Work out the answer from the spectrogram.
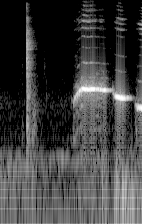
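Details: Female pet African grey parrot indoors: after a single sharp click, a clear whistle that rises, holds a level tone, then steps down in two lower, falling notes.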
